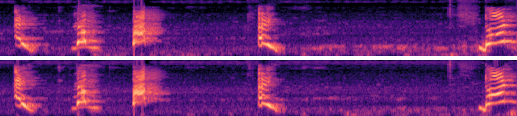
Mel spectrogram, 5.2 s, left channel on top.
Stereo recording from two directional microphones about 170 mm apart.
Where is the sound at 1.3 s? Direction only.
Centre (ahead or behind).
